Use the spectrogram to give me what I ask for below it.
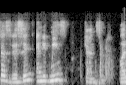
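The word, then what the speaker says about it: rescind: of signed this one yes sir it's called resend okay okay it's pronounced as resend and it means cancel or reject the same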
